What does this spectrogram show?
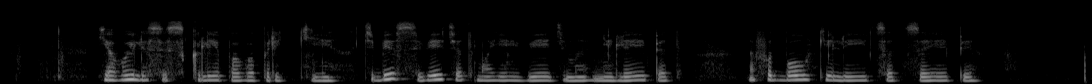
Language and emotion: Russian, sad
